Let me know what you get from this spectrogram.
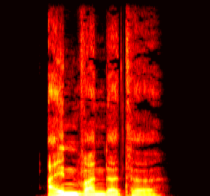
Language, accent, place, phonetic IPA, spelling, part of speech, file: German, Germany, Berlin, [ˈaɪ̯nˌvandɐtə], einwanderte, verb, De-einwanderte.ogg
- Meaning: inflection of einwandern: 1. first/third-person singular dependent preterite 2. first/third-person singular dependent subjunctive II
